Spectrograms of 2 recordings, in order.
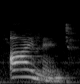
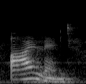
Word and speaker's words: island: Your letter S is silent.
